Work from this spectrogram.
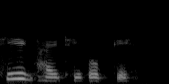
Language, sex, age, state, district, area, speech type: Hindi, female, 60+, Uttar Pradesh, Sitapur, rural, conversation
